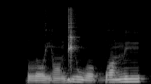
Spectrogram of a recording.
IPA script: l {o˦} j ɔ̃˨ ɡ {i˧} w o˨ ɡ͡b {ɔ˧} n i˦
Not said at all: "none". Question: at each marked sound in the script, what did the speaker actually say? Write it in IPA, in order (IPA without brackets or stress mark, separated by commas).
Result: o˨, i˧, ɔ˧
